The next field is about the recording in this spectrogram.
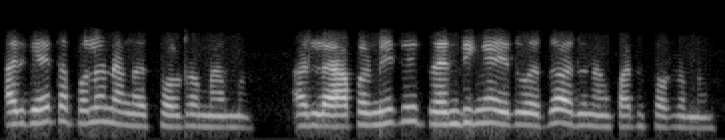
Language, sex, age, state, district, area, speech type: Tamil, female, 18-30, Tamil Nadu, Chennai, urban, conversation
